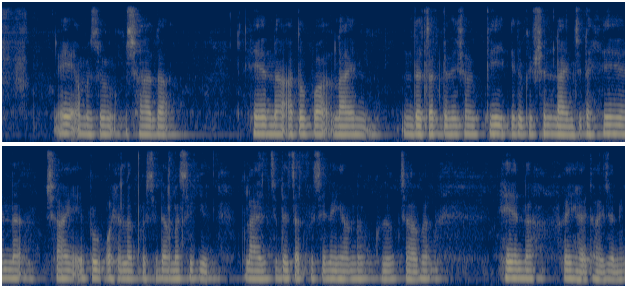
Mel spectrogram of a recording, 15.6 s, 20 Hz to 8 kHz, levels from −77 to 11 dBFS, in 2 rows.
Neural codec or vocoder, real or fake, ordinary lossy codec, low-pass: codec, 16 kHz, 4.8 kbps, FACodec; fake; none; 7.2 kHz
